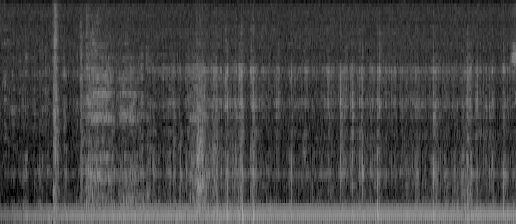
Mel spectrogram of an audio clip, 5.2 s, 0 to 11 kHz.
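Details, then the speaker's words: 1960s Strauss Emperor Australian valve guitar amp with EL34 output tubes, electrolytic caps replaced and red-plating cured, bias not yet adjusted: steady mains hum with irregular sharp crackles and pops that persist after the repair. "there is zero glow from these tubes at all apart from the heaters glowing however that crackle is still there"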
